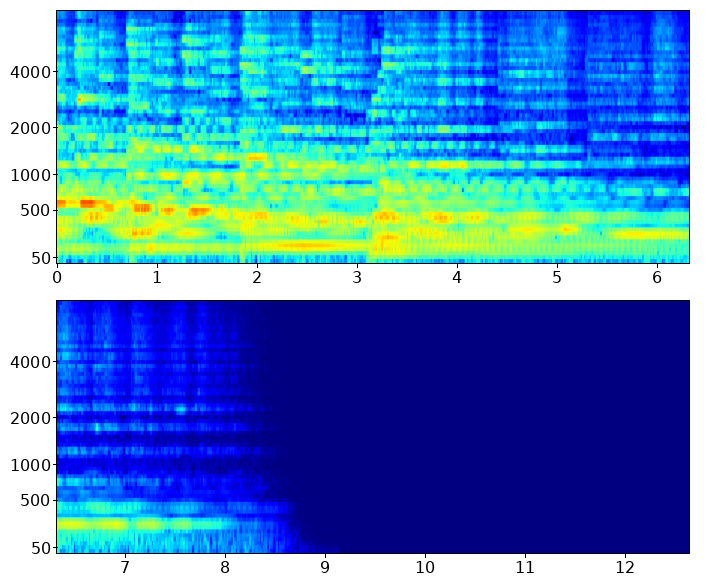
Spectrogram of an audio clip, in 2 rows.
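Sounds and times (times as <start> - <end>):
flute: 0.0 - 8.4.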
